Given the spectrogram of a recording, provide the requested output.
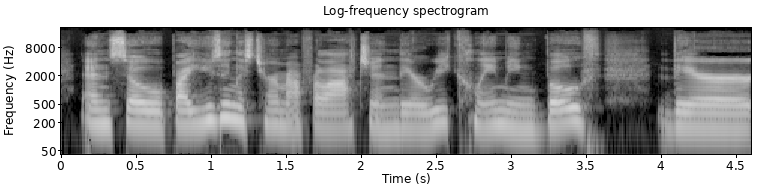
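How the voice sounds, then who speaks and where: A woman with an American accent has an ordinary speaking voice, a fairly low pitch and fairly even intonation, at a moderate pace. The recording is very clean, dry and close, with no echo and a silent background. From Ohio River Valley, Ohio side. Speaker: book podcaster and editor. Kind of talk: interview conversation.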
